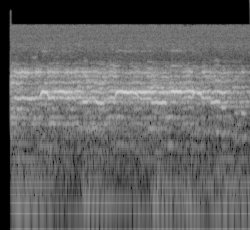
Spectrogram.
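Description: Opening theme music of a TV programme: a high melody line moving between held, slightly wavering notes over a low sustained accompaniment.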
